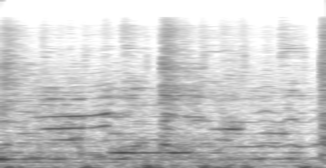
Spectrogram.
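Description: Live band music between sung lines: electric guitar playing over a steady drum beat, just after a held vocal note ends.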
